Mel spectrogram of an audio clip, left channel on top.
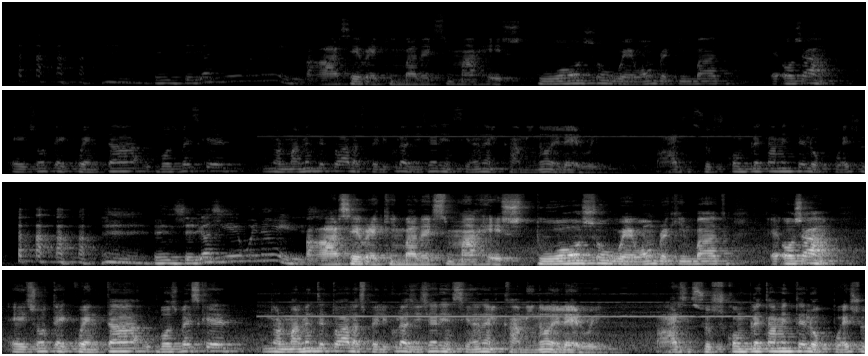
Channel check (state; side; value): quieter; left; 27.1 dB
